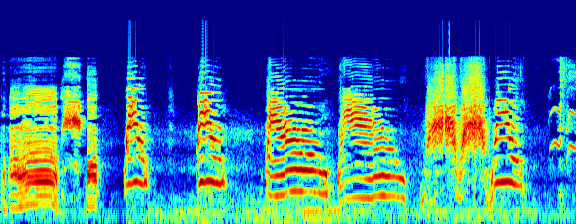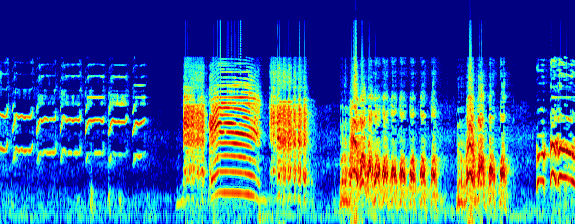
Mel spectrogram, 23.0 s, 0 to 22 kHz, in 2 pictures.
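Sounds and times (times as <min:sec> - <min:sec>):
man imitating cat meows: 0:05.3 - 0:10.5.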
